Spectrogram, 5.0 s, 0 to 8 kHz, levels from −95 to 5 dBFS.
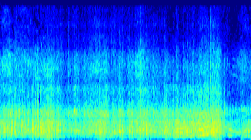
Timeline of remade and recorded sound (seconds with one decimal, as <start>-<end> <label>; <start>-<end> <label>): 0.0-0.9 recorded; 0.9-3.3 remade; 3.3-3.9 recorded; 3.9-4.4 remade; 4.4-5.0 recorded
